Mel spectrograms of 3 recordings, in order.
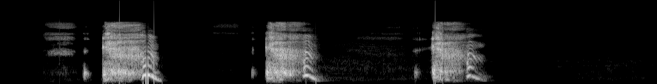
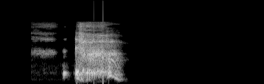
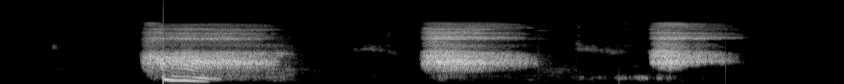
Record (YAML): three_cough_length: 6.6 s
three_cough_amplitude: 32767
three_cough_signal_mean_std_ratio: 0.39
cough_length: 2.6 s
cough_amplitude: 32768
cough_signal_mean_std_ratio: 0.36
exhalation_length: 8.4 s
exhalation_amplitude: 27946
exhalation_signal_mean_std_ratio: 0.52
survey_phase: alpha (2021-03-01 to 2021-08-12)
age: 45-64
gender: Female
wearing_mask: 'No'
symptom_fatigue: true
symptom_headache: true
smoker_status: Never smoked
respiratory_condition_asthma: true
respiratory_condition_other: false
recruitment_source: Test and Trace
submission_delay: 1 day
covid_test_result: Positive
covid_test_method: RT-qPCR
covid_ct_value: 20.6
covid_ct_gene: ORF1ab gene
